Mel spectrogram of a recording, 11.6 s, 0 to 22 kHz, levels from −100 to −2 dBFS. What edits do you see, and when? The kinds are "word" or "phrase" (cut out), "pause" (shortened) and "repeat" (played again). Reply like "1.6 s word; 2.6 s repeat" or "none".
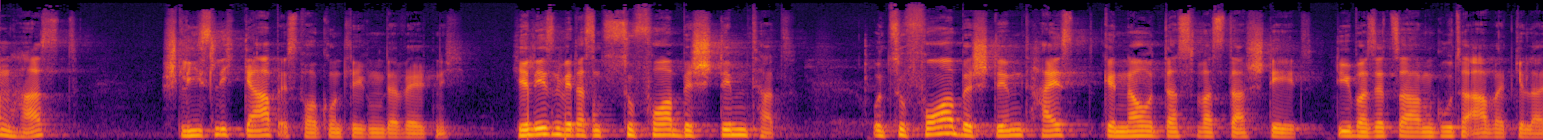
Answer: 2.3 s word; 3.7 s pause; 4.4 s word; 8.3 s word; 9.9 s pause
